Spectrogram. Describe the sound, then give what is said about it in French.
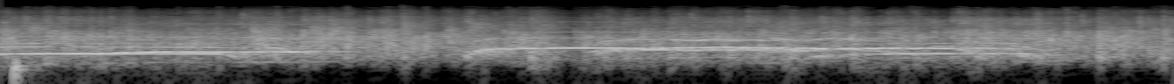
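Sustained audience applause for guests being introduced, a dense, steady wash of many hands clapping at full volume for several seconds, with faint tonal music or cheering tones drifting through the noise. “Mesdames et messieurs, j'aimerais ça qu'on leur donne une bonne main d'applaudissement.”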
